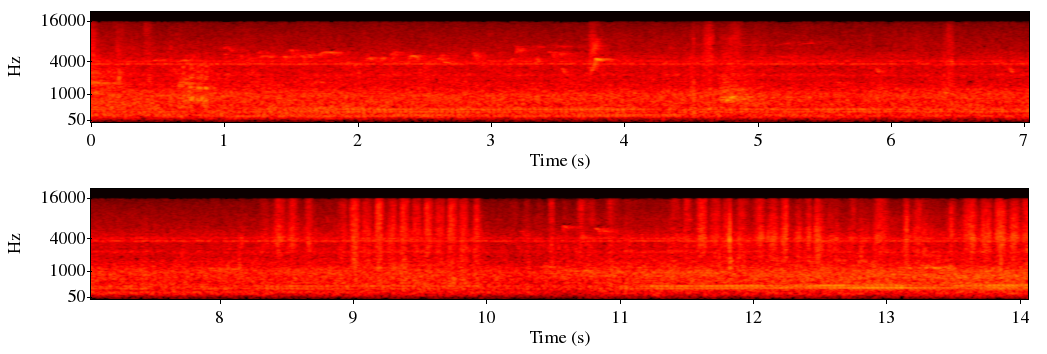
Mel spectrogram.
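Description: Wild birds calling faintly over a low steady hum, with scattered short chirps and a run of rapid, chattering clicks starting about eight and a half seconds in and lasting a few seconds.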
